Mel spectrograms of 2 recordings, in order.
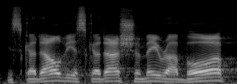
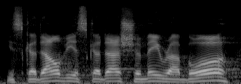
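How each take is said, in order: The two takes are said the same way.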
